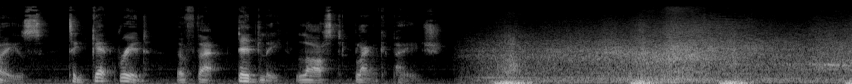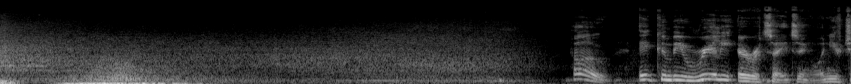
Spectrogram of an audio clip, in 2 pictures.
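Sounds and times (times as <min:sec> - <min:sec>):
low rumble: 0:04.6 - 0:11.0
rushing whooshes: 0:04.6 - 0:11.4
deep booms: 0:06.3 - 0:07.6, 0:08.4 - 0:10.5.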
